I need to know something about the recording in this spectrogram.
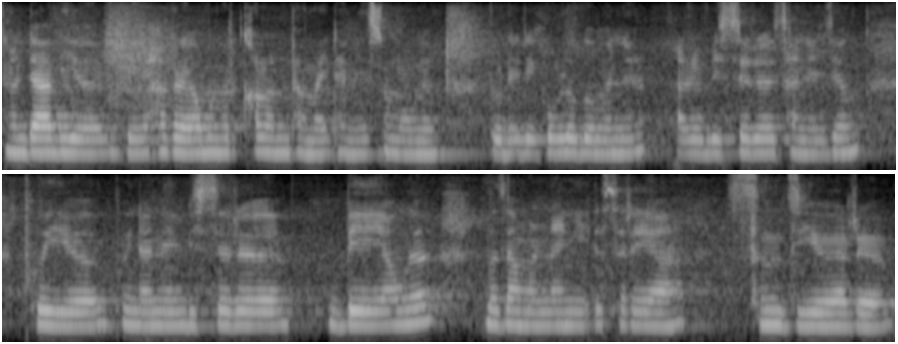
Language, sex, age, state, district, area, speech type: Bodo, female, 18-30, Assam, Chirang, rural, spontaneous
